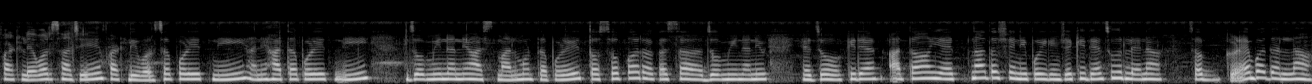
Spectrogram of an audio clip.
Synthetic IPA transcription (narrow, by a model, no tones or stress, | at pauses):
faʈʰljaʋəɾsãt͡ɕefaʈʰliʋəɾsapəɭet̪nianiɦat̪apəɭet̪nid͡zominaniasmanm̤ət̪apəɭet̪əsɔfəɾəkasad͡zominani | ed͡zɔkid̪jɛ̃a̰t̪ãjet̪nãt̪əɕẽnipəjlĩt͡ɕɛ̃kid̪jãt͡suɾlɛ̃na | səɡɭẽbəd̪əlːã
